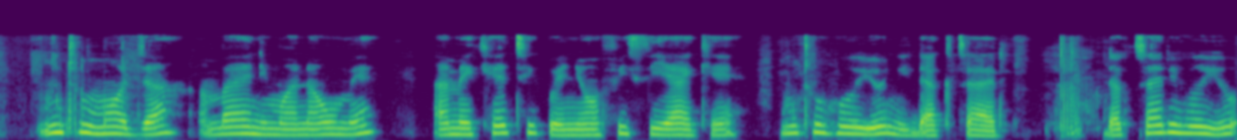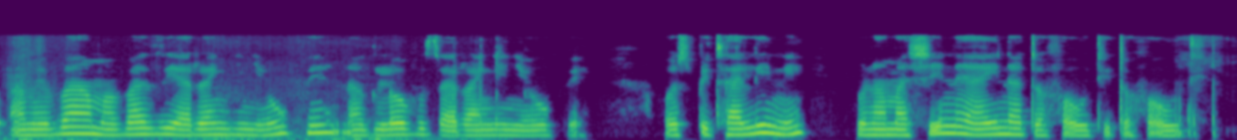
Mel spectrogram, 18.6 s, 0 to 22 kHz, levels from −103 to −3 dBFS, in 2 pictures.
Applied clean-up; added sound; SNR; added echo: none; Zipper (clothing); 20 dB; none.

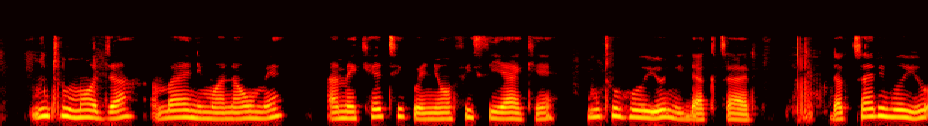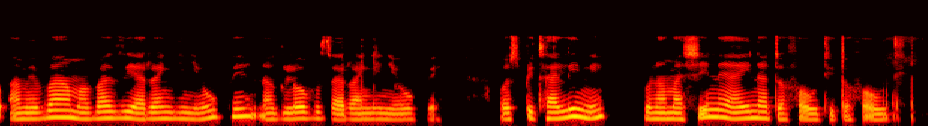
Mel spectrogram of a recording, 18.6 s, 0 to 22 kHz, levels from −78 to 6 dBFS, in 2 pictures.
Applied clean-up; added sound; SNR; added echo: none; none; none; none.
